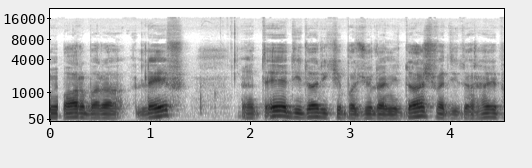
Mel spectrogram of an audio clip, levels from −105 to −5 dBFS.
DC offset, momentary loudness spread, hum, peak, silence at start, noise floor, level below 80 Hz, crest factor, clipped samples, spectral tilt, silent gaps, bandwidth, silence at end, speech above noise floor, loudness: under 0.1%; 9 LU; none; -8 dBFS; 0 s; -52 dBFS; -60 dBFS; 18 dB; under 0.1%; -6 dB/octave; none; 13.5 kHz; 0 s; 28 dB; -25 LUFS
